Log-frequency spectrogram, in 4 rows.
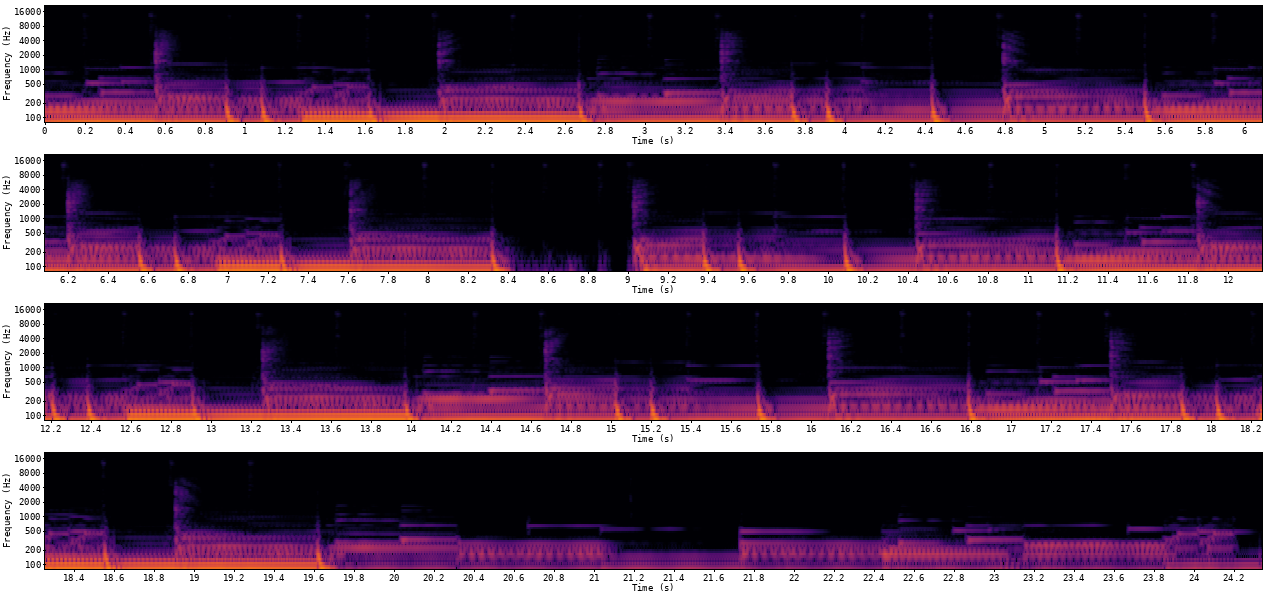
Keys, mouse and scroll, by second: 2.4 middle click, 5.1 middle click, 7.8 ctrl+z, 10.8 shift+click, 11.9 x, 12.8 2, 13.8 middle click, 21.1 ctrl+e, 23.9 middle click.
